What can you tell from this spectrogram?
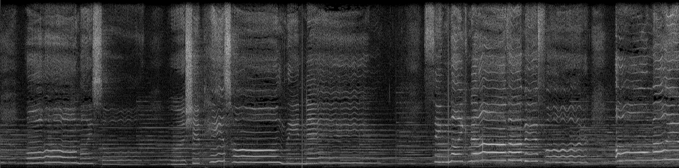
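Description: Slow communion hymn: a solo voice singing long notes with vibrato in separate phrases over held accompaniment chords.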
